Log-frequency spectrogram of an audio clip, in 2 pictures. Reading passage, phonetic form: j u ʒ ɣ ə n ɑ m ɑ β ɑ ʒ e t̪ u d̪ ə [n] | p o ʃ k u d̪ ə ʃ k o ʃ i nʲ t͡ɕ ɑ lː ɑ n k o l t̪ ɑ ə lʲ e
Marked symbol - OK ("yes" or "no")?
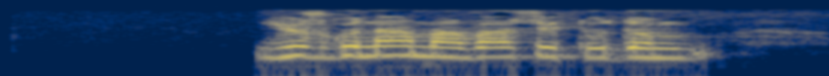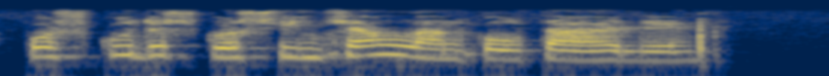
no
